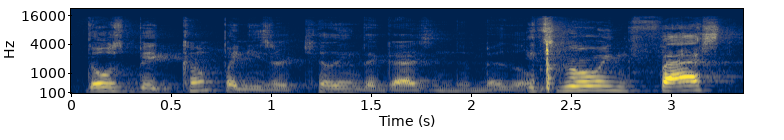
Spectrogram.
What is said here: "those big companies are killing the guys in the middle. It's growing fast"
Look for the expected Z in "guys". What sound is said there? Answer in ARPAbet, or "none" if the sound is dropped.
Z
